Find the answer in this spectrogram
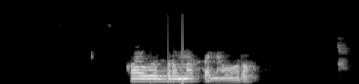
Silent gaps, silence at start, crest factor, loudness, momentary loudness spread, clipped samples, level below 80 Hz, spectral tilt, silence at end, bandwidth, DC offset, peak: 3.08-3.12 s; 1.25 s; 16 dB; -13 LUFS; 8 LU; under 0.1%; -48 dBFS; -9 dB/octave; 0.15 s; 6.8 kHz; under 0.1%; 0 dBFS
